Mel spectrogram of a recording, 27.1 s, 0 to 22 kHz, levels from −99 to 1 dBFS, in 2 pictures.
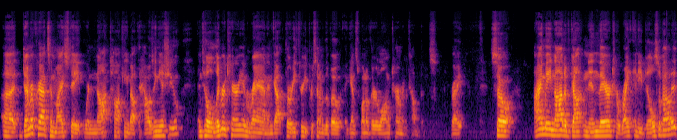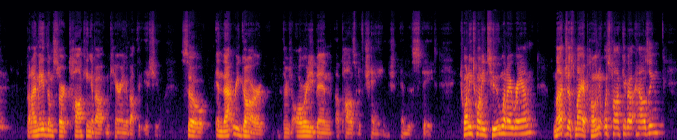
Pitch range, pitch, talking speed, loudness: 110-165 Hz, 130 Hz, 175 wpm, -23 LUFS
